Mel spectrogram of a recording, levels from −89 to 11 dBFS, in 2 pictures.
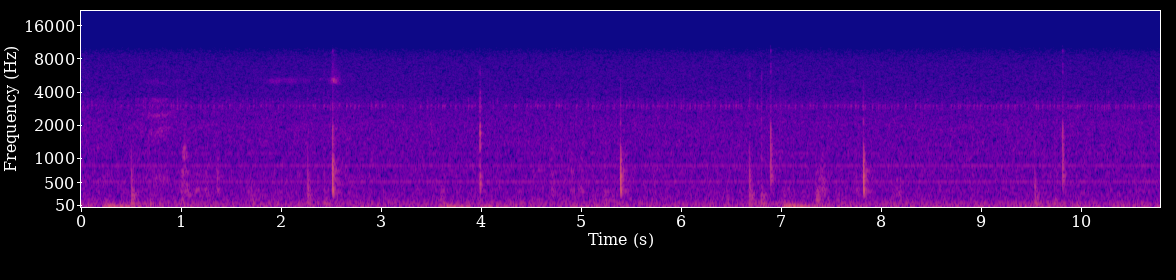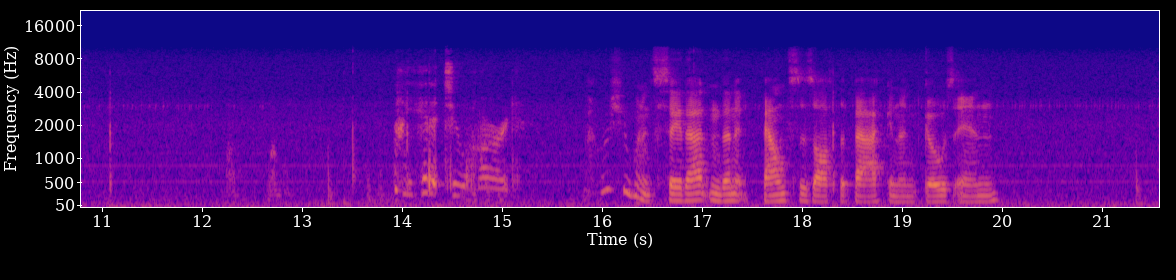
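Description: Nothing in the audio stood out as a technical fault on listening.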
